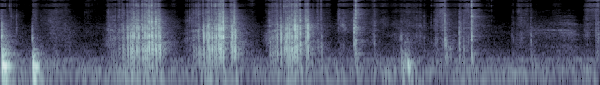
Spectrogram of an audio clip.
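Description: A deck of tarot cards shuffled by hand: two sharp taps at the start, three bursts of cards sliding against each other about a second apart, then a few light clicks of cards.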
